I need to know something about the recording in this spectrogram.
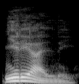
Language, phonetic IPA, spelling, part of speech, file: Russian, [nʲɪrʲɪˈalʲnɨj], нереальный, adjective, Ru-нереальный.ogg
- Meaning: 1. unreal, unrealistic 2. exceptional 3. cool, awesome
